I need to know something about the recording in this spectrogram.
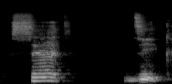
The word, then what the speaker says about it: St. Dic: Great to meet Is it Saint Dick or Dick? It's Saint. But you can say Saint. It's like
